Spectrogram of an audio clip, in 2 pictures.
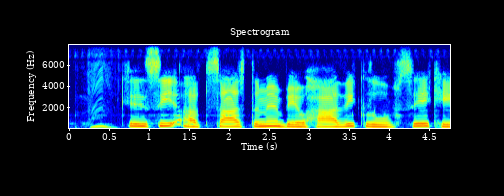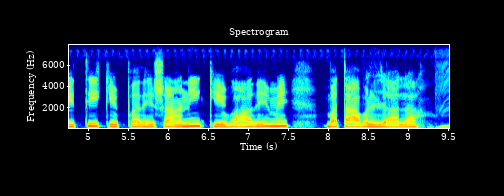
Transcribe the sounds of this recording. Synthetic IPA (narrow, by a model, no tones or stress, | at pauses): kɪsiəɾt̪ʰsaːst̪ʰmẽbjəwhaːɾɪkɾuːpsekʰeːt̪ikepəɾeːʃaːnikebaːɾemẽ | bət̪aːwəld͡ʒaːlaː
